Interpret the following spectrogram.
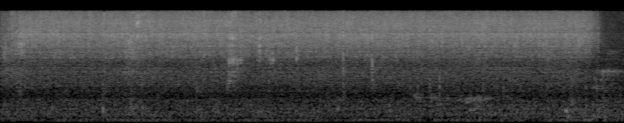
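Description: Quiet, steady background hiss, with a few faint clicks of crawfish shells being handled and eaten.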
